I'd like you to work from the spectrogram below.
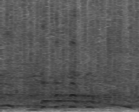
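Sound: applause sound effect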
